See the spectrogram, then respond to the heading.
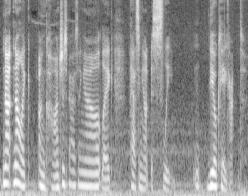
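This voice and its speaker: An actress as a young woman looking after an injured crewmate in a sci-fi audio drama. Her voice sits at a medium pitch, earnest and fussing, with exasperated care and dry humor. There is faint noise in the background. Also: moderate pace, a bit bright, close to an everyday voice. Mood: reassuring.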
